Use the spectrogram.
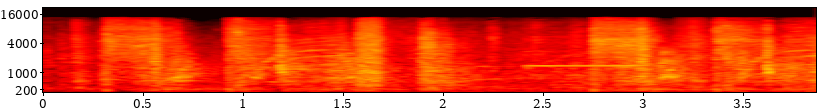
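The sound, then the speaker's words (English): Conveyor belts and shrink wrap machines run in a plant nursery warehouse, bagging bulbs and roots for shipping. The machinery gives a steady mechanical clatter with rhythmic bursts and thumps, and a brief steady electronic tone partway through. “Over in the warehouse, the musty smell of peat moss hangs in the air as bulbs and roots twirl through conveyor belts and shrink wrap machines into bags to ship to customers.”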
